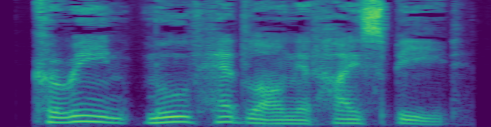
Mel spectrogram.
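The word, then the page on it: careen: uk kəˈriːn; en-us kəˈriːn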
